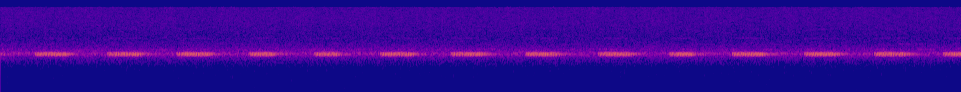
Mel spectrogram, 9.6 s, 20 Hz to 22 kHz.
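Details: Cricket in Oregon on a clear night, giving about 14 regular chirps in under ten seconds, each short and mid-pitched, evenly spaced against a soft, quiet background.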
